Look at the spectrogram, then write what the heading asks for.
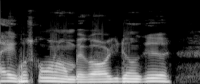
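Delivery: put-on mellowed-out tone. Retelling a story, speaker quotes a guy greeting him, imitating a mellow greeting. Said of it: "he kind of just z- mellows out".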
